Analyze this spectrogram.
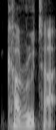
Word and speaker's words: karuta: because as you listing those uh Sports it's karuta and ice I Mis I mispronounced it I mispronounced as kurasa as well it's like the hiashi when it's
